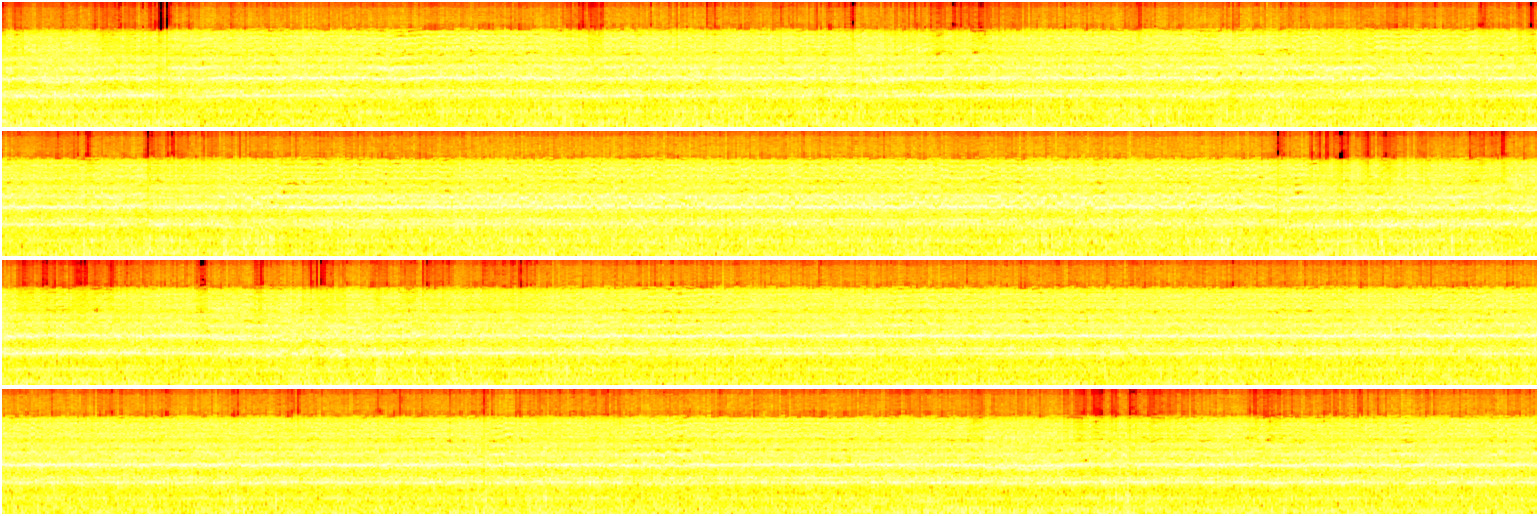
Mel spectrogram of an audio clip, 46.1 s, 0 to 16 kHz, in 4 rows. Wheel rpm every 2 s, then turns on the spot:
220, 230, 230, 230, 230, 230, 230, 210, 210, 210, 220, 220, 220, 230, 230, 230, 230, 230, 230, 230, 230, 230, 230.
none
